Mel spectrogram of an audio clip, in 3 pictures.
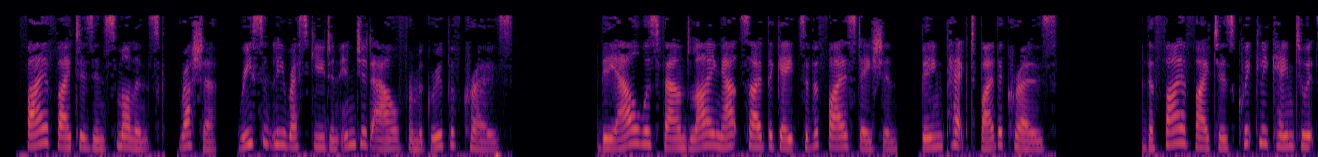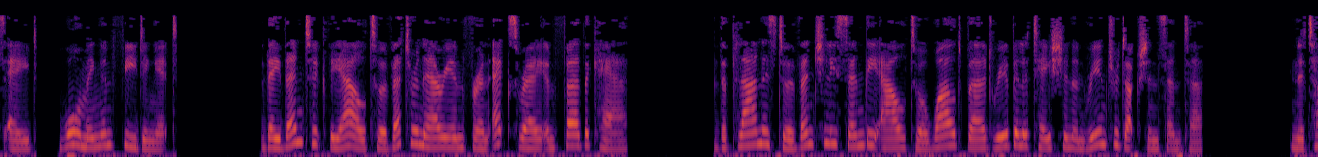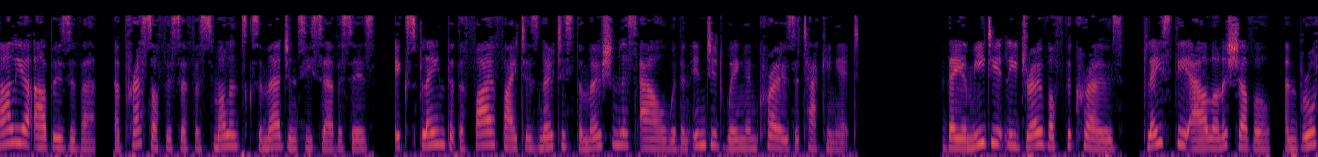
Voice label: English Advanced FAST Reading; English Newsroom; Firefighters Rescue Injured Owl Attacked by Crows

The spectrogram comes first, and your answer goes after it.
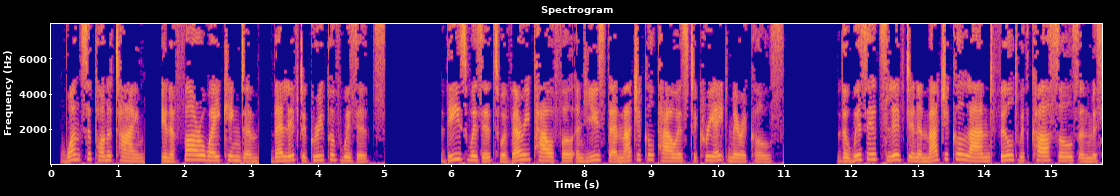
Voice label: ESL Short Stories for Kids SLOW reading; The Land of Wizards

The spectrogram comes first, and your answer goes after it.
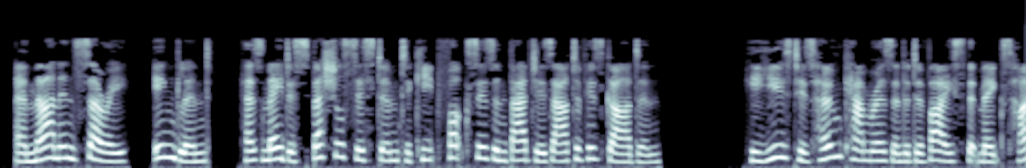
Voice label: English Lower Intermediate NORMAL Reading; Man Invents Furbinator 3000 to Keep Animals Away; English Newsroom

